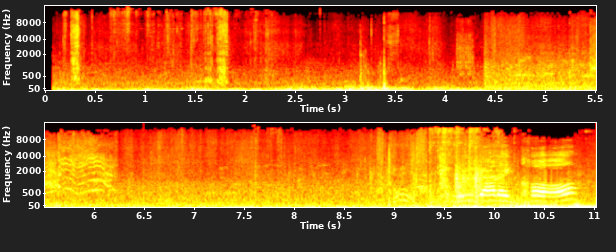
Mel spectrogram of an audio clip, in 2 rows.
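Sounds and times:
coveralls rustling and crinkling: 0:00.1 - 0:11.0.

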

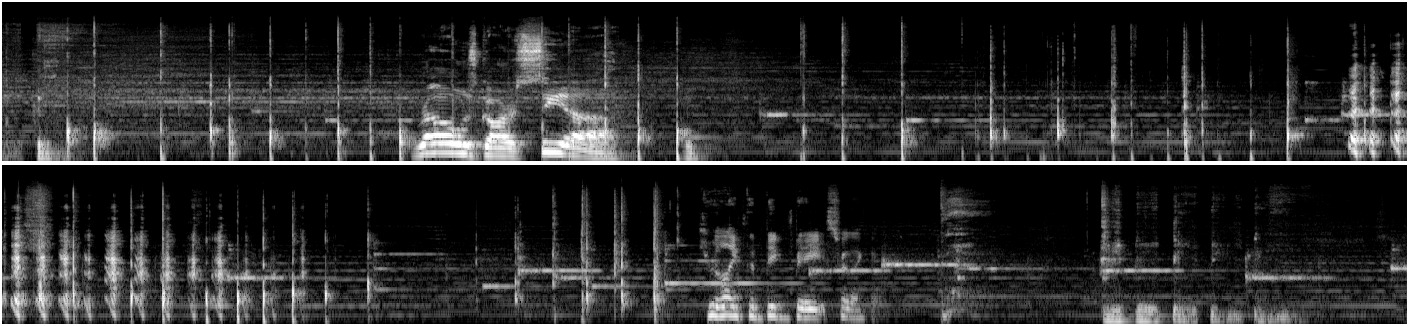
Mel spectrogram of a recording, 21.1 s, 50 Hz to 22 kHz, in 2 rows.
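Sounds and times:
music with held notes: 0:00.0 - 0:21.0
hand drumming on plastic bowl: 0:00.5 - 0:05.2, 0:06.8 - 0:10.4, 0:11.0 - 0:13.4, 0:14.4 - 0:15.6
people laughing: 0:10.1 - 0:13.0.

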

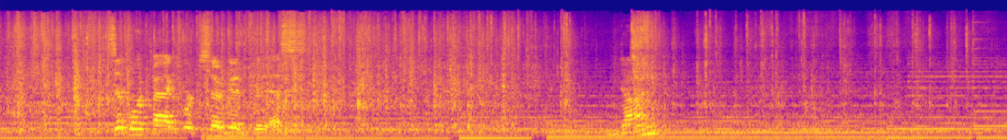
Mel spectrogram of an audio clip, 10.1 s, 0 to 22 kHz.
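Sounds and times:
background music with bass line: 0:00.0 - 0:10.0
plastic zipper bag rattling: 0:00.0 - 0:10.0.

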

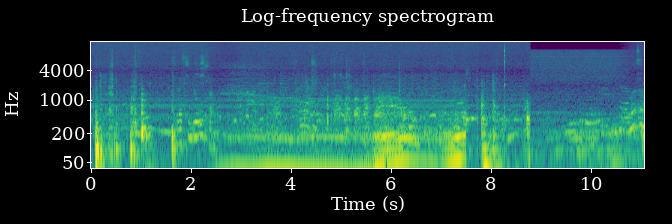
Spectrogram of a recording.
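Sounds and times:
indistinct voices talking: 0:02.2 - 0:08.8
low thumps: 0:02.5 - 0:08.8.

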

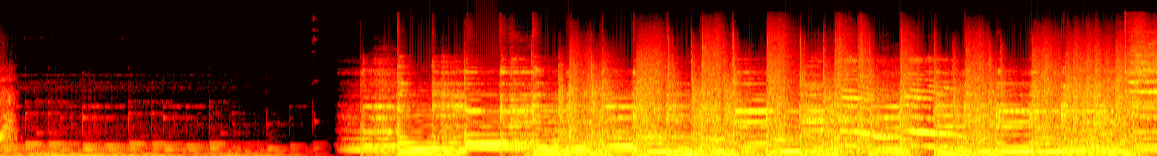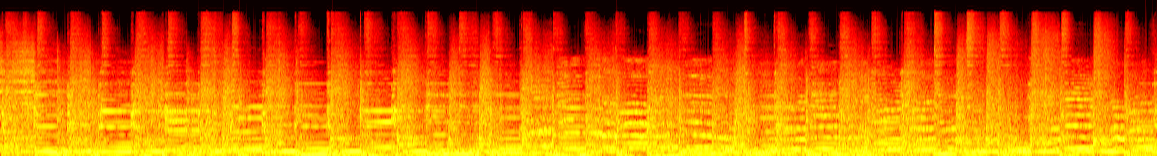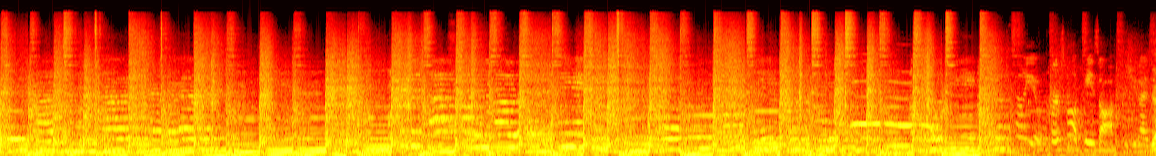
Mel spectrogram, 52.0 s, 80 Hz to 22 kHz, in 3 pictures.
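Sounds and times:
live rock band playing: 0:05.1 - 0:52.0
boy singing into a microphone: 0:05.2 - 0:06.4, 0:12.1 - 0:14.6, 0:25.2 - 0:32.1, 0:32.9 - 0:38.1, 0:40.6 - 0:50.0
steady drum beat: 0:08.2 - 0:52.0.

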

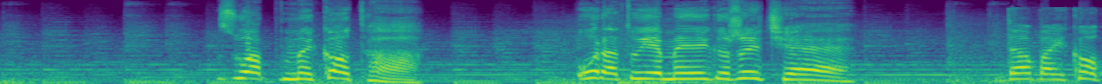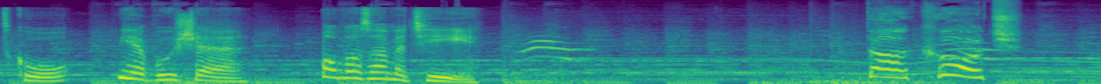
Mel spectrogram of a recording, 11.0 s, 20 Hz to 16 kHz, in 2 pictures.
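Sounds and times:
background music with held notes: 0:00.0 - 0:11.0
cat meowing: 0:08.0 - 0:08.7, 0:10.2 - 0:10.7.

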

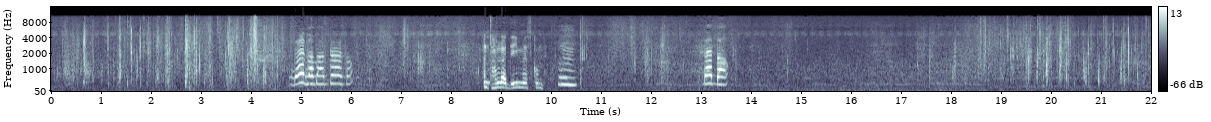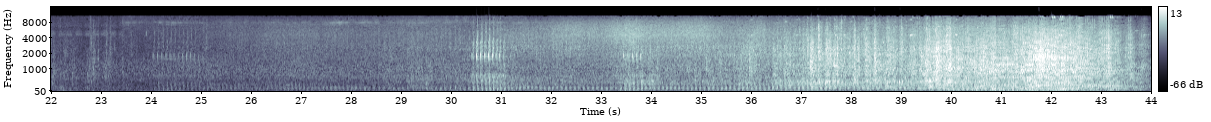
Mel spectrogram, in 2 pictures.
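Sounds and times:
vehicle engine approaching: 0:24.0 - 0:44.0.

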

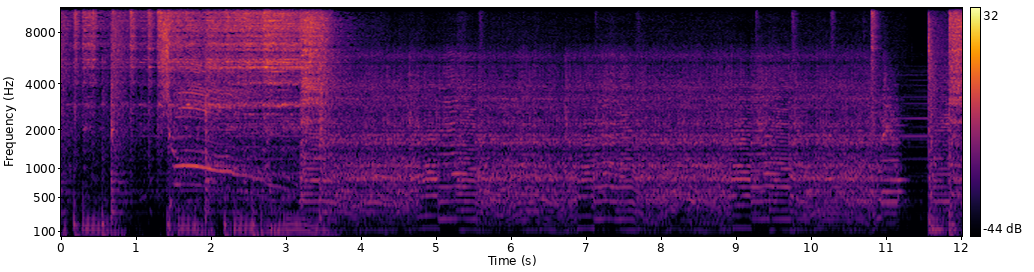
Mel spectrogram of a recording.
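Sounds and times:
bass line: 0:00.0 - 0:11.2
distorted electric guitar: 0:01.4 - 0:12.0.

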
